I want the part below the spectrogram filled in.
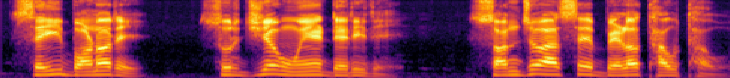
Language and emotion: Odia, neutral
